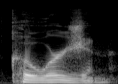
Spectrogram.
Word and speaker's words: coercion: the other one used I've only heard this pronunciation used with the z sound so it's coercion the first vowel is a long o like no and go co then you have the UR sound like in Burger when we link these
